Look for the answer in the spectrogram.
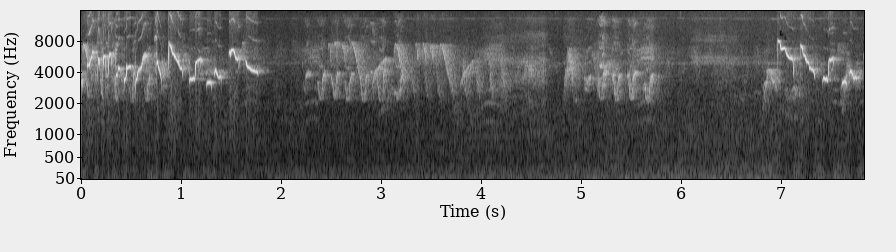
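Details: Chatty oriental white-eye delivering isian fill-in song, beak open. A high jumble of quick whistled twists opens, then buzzy rasping phrases, a quieter stretch, and a final bright run of rapid notes.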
